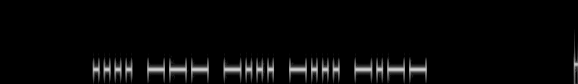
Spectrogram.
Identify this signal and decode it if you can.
Morse code, heard as a keyed tone, about 22 wpm, 700 Hz. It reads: HOBBY
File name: 5 Letter Words - First 3 Letters Given - 22wpm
